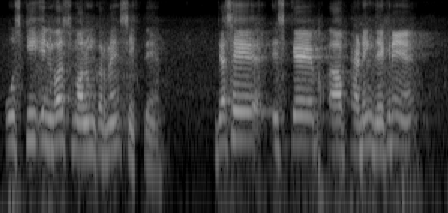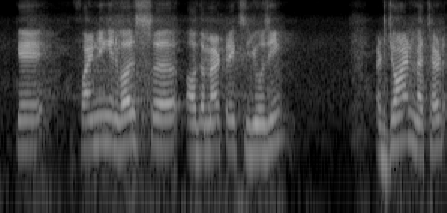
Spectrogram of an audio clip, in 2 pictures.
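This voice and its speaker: A man's voice: high voice, pushed and bright, slight background noise, rough recording. A man giving a recorded math lecture, patient and explaining step by step. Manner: patient, explains step by step, mixes in English terms.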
